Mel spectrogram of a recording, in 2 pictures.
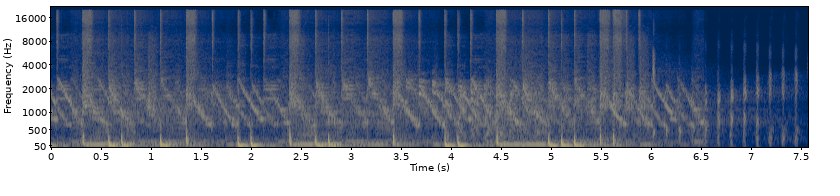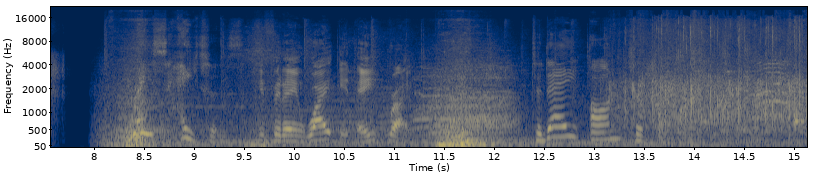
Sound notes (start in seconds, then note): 11.2 crowd boos; 14.9 crowd applauds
